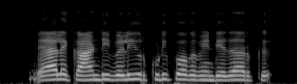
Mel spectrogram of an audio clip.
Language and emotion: Tamil, sad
